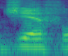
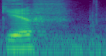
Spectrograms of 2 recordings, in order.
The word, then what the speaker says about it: GIF: About the creator of the GIF coming out saying it's pronounced GIF like the peanut butter, not GIF.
